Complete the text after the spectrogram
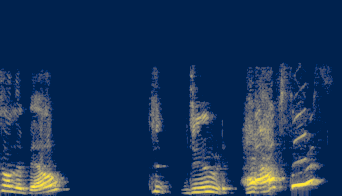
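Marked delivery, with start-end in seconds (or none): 1.9-4.2 high disbelieving squeak on halfsters; rising, shocked dude halfsters; incredulous. Retold or imitated. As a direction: act stunned by the cheap offer. Incredulous at splitting the bill.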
